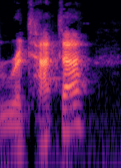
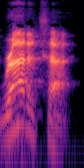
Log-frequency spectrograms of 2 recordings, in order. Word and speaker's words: Rattata: They pronounced the Pokemon Ratata, Mm-hmm. – And uh, no, it's Ratata. It's Ratata. Watch the Pokemon show. – It's I thought it was Rattata. See, oh, see, more, more like a D sound.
